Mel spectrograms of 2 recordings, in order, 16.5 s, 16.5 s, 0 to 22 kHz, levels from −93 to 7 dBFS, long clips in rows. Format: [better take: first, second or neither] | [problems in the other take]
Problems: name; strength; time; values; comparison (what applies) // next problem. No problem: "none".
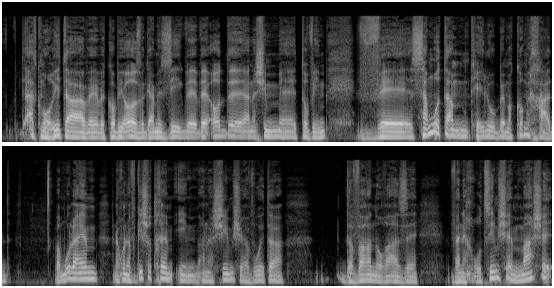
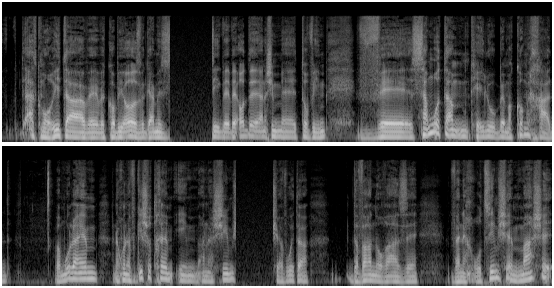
first | audio freezing; at 2.5 s for 0.5 s and at 12 s for 0.5 s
